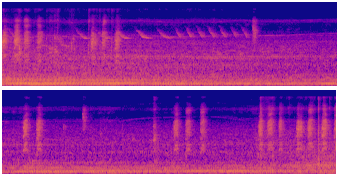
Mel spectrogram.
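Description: Small birds chirping: a quick run of short, falling chirps in the first two seconds or so, then scattered single chirps, over a faint low hum.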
